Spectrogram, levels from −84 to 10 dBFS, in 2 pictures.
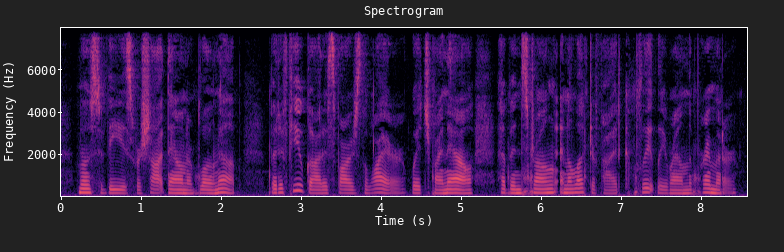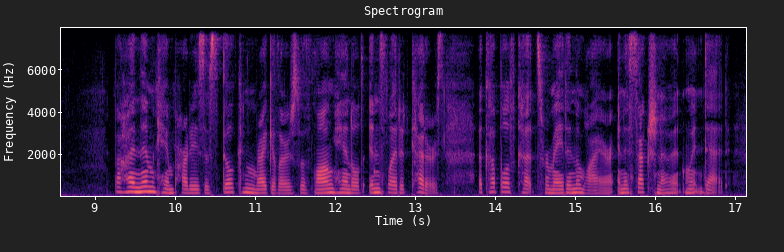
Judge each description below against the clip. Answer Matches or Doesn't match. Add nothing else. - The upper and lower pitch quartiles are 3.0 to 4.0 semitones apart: Doesn't match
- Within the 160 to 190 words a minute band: Doesn't match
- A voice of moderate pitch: Matches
